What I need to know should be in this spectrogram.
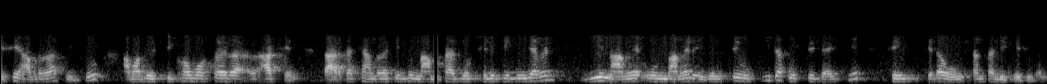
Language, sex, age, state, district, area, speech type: Bengali, male, 45-60, West Bengal, Paschim Medinipur, rural, conversation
